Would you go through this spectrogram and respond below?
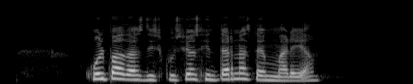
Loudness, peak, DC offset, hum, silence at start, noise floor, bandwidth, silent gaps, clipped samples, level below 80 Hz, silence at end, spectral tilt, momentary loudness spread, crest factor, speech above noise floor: -24 LUFS; -6 dBFS; under 0.1%; none; 0.95 s; -85 dBFS; 10.5 kHz; none; under 0.1%; -76 dBFS; 0.95 s; -6.5 dB/octave; 9 LU; 20 dB; 61 dB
